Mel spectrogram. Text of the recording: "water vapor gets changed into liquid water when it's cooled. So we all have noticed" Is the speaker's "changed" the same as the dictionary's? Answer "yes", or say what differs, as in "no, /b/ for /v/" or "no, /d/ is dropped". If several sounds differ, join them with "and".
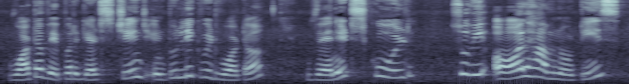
no, /d/ is dropped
